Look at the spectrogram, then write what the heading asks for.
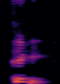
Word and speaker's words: PG: This precise notation indicates that the pronunciation of these initials would be with a hard G. So the word would sound as P-G or piggy.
